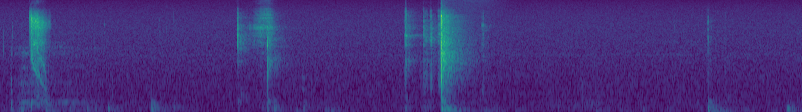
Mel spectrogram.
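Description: A craft beer being opened: a few sharp clicks and snaps, the loudest one carrying a brief bright hiss, with no talk over them.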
